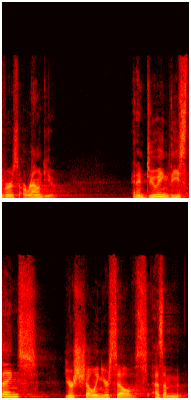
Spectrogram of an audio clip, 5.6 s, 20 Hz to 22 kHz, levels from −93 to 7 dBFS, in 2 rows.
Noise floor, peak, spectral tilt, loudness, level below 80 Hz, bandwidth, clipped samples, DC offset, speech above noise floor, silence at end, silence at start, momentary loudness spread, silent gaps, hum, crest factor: -70 dBFS; -10 dBFS; -4.5 dB/octave; -29 LUFS; -62 dBFS; 16.5 kHz; under 0.1%; under 0.1%; 41 dB; 0 s; 0 s; 13 LU; none; none; 20 dB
